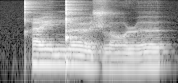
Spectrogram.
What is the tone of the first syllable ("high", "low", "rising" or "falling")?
high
